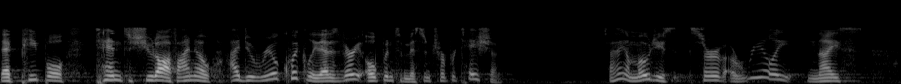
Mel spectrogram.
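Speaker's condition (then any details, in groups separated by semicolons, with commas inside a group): No condition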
